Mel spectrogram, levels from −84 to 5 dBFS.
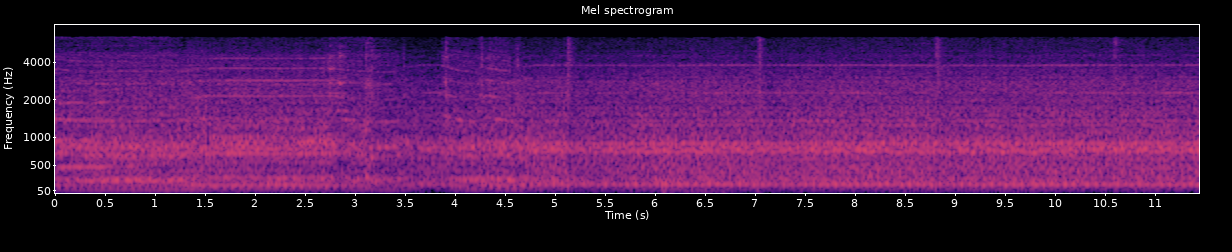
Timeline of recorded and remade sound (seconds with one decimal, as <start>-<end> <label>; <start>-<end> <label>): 0.0-1.1 recorded; 1.1-1.6 remade; 1.6-11.4 recorded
